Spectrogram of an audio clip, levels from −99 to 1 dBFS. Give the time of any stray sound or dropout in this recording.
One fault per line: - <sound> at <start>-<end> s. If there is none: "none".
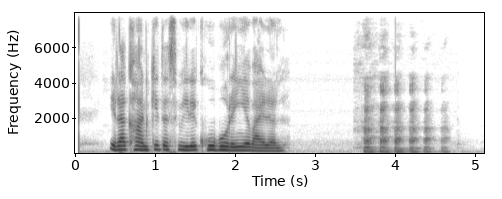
- laugh at 3.5-4.7 s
